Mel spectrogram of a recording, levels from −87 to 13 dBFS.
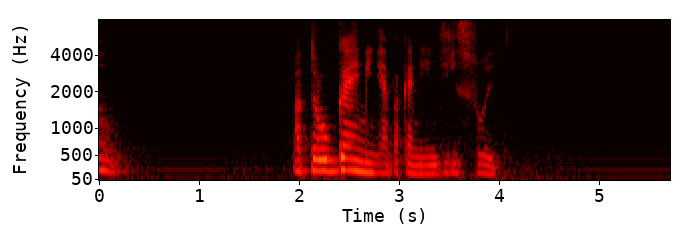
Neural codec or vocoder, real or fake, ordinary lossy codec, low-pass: codec, 16 kHz, about 1 kbps, DyCAST, with the encoder's durations; fake; none; none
